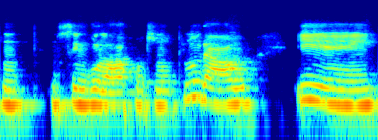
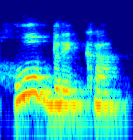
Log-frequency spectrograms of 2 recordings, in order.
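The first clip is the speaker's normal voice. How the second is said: "rúbrica" with the first syllable RÚ stressed; slower than usual. Shown as a demonstration. Teacher showing the common mistake, "rúbrica" stressed on first syllable RÚ. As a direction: punch RÚ at the start of "rúbrica". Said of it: "se a gente fala errado".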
